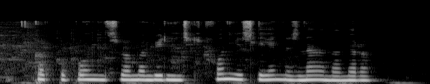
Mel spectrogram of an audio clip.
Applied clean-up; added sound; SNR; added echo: classical method log-MMSE.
